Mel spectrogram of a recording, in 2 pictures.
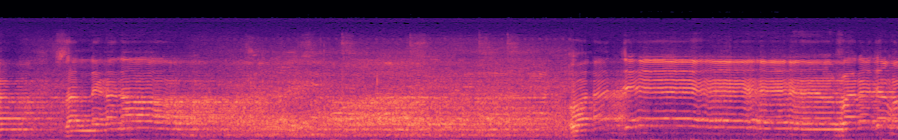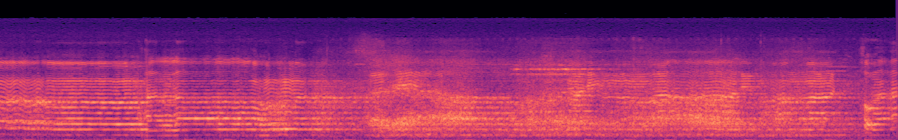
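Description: A man recites in a melodic, chanting voice through a microphone, with an echo.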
